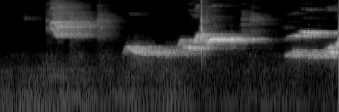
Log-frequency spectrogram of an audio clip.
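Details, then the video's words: White-rumped shama: a high buzzy chatter, then clean whistled notes stepping upward in pitch, ending on a rising whistle. "murai batu BISU, STRES, MACET TOTAL bakalan NYAUT GACOR dan Kembali FIGHTER"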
